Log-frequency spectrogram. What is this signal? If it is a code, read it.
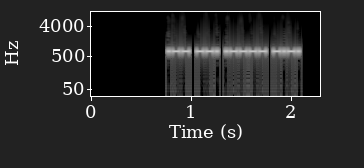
Morse code, heard as a keyed tone, about 50 wpm, 700 Hz. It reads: WG1C
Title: USA Call Signs - 4 Characters - 6x Character Spacing - 50wpm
